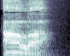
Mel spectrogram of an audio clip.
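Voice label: "allah", English, British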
